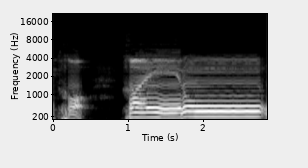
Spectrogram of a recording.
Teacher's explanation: Kha ni pula makhrajnya di hujung kerongkong ni.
